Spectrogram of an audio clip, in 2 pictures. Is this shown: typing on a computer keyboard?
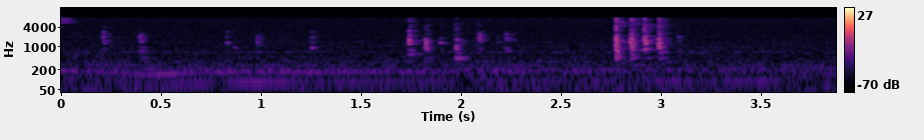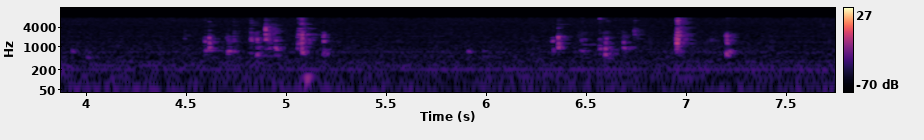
yes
